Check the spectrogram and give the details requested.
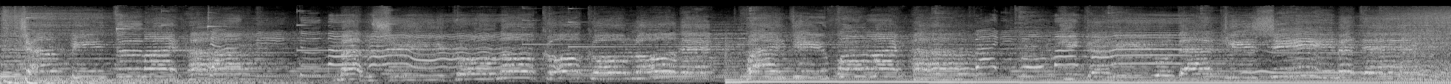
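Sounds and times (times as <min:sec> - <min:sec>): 
music: 0:00.0 - 0:14.5.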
